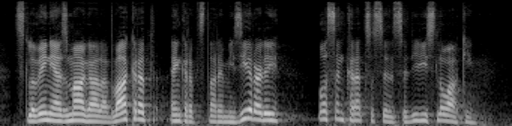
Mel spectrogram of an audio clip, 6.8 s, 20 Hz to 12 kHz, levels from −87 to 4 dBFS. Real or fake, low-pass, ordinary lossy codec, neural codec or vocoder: fake; none; none; codec, 24 kHz, 0.9 kbps, WavTokenizer, medium speech release version 1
